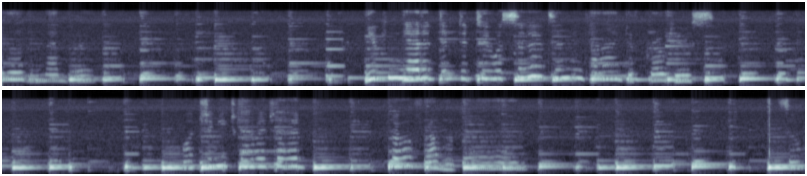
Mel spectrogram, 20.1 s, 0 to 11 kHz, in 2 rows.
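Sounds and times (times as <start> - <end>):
ukulele strummed softly: 0.0 - 20.0.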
